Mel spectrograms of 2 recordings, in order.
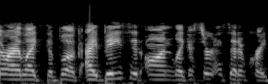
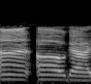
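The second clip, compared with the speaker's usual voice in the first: usual speaking voice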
